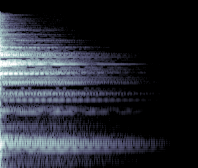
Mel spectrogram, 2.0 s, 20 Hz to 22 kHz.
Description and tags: Drum kit sampled direct to my old 486DX no processing unless labeled. I forget the brand name of kit and what mic i used.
